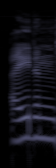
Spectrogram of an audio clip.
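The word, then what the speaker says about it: Aydan: Aiden Simons. It's A-Y-D-A-N, so I think that's how you pronounce it.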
